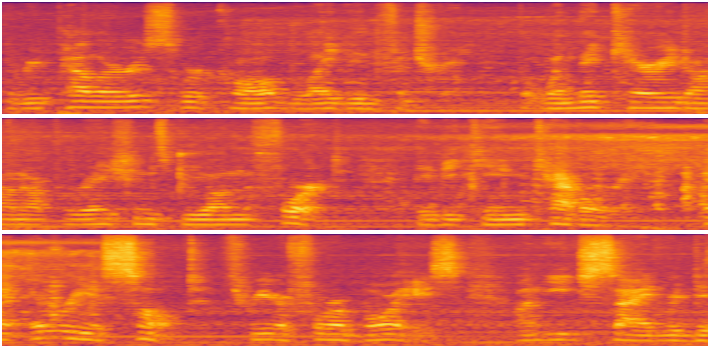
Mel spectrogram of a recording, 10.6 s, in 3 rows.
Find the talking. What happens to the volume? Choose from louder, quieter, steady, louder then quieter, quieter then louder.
steady.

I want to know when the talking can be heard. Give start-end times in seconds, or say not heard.
0.0-10.5.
